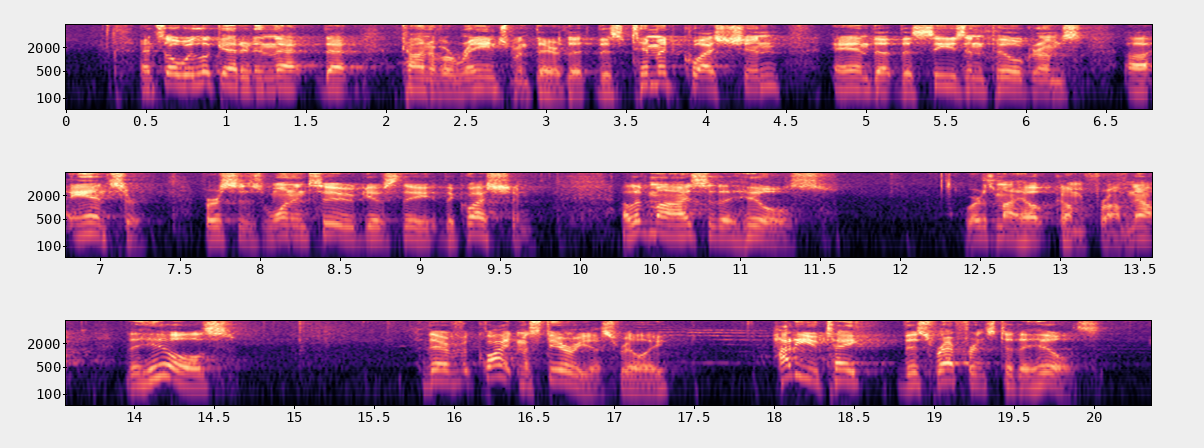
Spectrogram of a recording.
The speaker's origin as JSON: {"language": "English", "region": "Kentucky", "country": "United States", "tie": "born or raised there", "also_born_or_lived": "Detroit / New Orleans", "said": "Now, some of you know I was born in Detroit and then we grew up in Eastern Kentucky and then I lived in New Orleans, three places where people take mission trips."}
